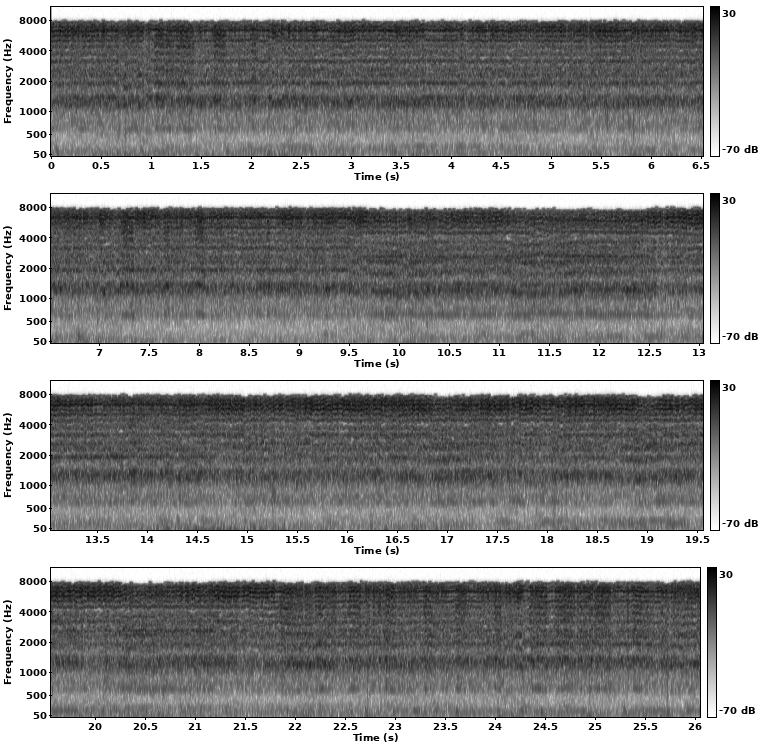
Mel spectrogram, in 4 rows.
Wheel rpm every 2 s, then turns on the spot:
170, 170, 170, 170, 170, 160, 170, 170, 160, 170, 170, 170, 170.
none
